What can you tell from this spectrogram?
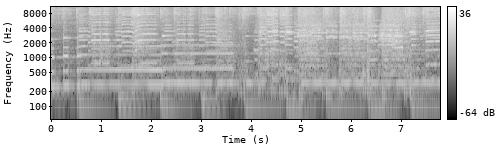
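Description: Easy-listening big-band orchestra music from a 1960s vinyl LP: brass and saxophones holding long notes over a regular bass beat.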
